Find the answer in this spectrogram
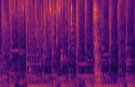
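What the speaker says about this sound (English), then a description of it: "we're gonna be adding the coconut milk" Coconut milk poured into a small pot on the stove, a steady close liquid glug and trickle lasting a few seconds, with background music underneath.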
